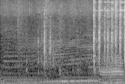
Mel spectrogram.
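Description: Cattle lowing in a farm field: a drawn-out, low moo from the herd, followed by a brighter, harsher call near the end.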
